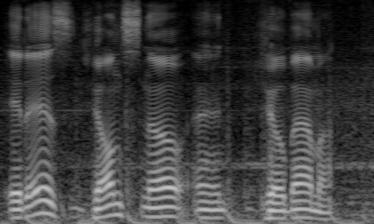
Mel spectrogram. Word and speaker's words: Jobama: It is Jon Snow and Jobama. Or Obama with a silent J.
